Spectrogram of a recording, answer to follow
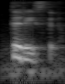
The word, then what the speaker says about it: triste: It's a two-syllable word, so triste, 1 and 2. What do you think the accent is? I said the penultimate one, or the second to the last, right? So it's going to be on triste. So you're going to put more emphasis on that triste.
